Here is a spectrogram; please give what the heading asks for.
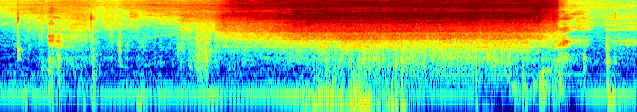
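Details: Car tire, jacked up on a stand after airing up, punctured by a long screw: sharp steady hiss of escaping air for about three seconds then cutting off; tire air leak.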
